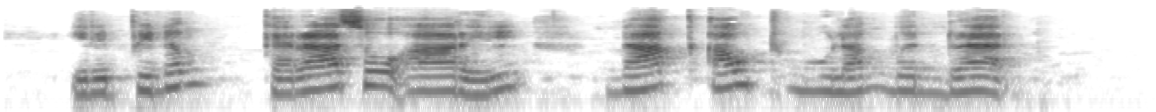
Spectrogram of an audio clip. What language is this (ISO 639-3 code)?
tam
